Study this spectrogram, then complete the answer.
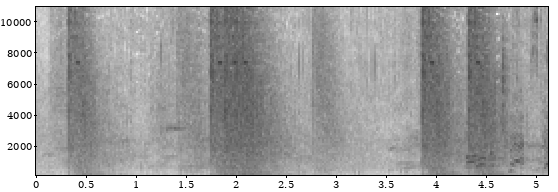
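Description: Heavy gunfire in a video game erupts in several dense bursts with booming blasts, as shots are fired at a thrown propane tank. The sound is loud and close, with steady noise between the bursts.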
